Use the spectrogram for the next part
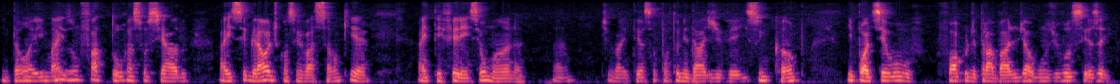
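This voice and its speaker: A man's voice: medium pitch, steady tone, normal speed, gravelly, slightly rough, lo-fi sound. A man from in Brazil, lecturing to students in a hesitant way, with many fillers, restarts and tag questions. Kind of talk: recorded university lecture.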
